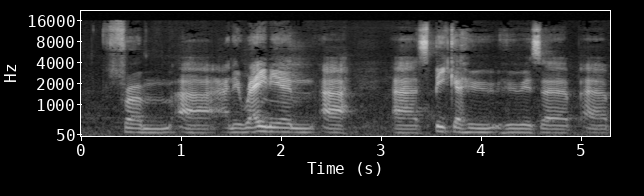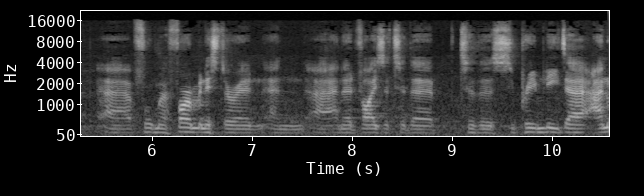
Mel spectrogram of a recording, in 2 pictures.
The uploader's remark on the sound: On location at the Doha Forum 2022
